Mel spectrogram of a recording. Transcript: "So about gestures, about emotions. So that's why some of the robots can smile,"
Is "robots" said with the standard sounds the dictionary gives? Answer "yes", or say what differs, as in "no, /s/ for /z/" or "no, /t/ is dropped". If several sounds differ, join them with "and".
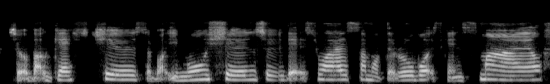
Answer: yes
